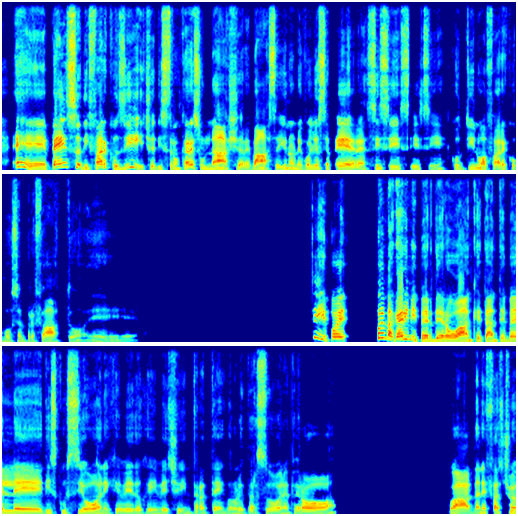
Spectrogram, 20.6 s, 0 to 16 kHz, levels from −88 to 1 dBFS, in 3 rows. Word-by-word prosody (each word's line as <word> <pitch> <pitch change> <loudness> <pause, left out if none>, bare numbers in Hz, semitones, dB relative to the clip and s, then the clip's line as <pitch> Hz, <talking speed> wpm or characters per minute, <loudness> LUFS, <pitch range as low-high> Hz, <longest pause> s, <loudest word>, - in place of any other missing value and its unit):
E 220 - +2
penso 325 +1 +6
di 235 -4 -7
far 285 +8 +3
così, 245 - -3
cioè 215 +3 -6
di 195 - -13
stroncare 220 +7 0
sul 260 -6 -4
nascere, 190 -6 +1
basta. 200 -1 +1
Io 180 - -8
non 255 -2 -6
ne 175 -3 -9
voglio 205 +8 -6
sapere. 200 -5 +2
Sì, 245 +6 -6
sì, 195 -3 -4
sì, 185 0 -9
sì, 170 0 -13
continuo 205 +6 -7
a 200 - -1
fare 195 - -4
come 160 -3 -15
ho - - -14
sempre 155 0 -13
fatto, 155 -3 -5
ehm 150 - -21 2.3
Sì 370 - +1
poi 285 0 +5 0.4
poi 455 +1 +2
magari 310 -1 +7
mi 275 -6 -2
perderò 220 -1 +2
anche 215 +4 +4
tante 200 0 -2
belle 190 -2 +1
discussioni, 190 -2 -4
che 165 0 -13
vedo 160 -1 -7
che 155 0 -13
invece 155 +3 -11
intrattengono 155 0 -12
le 155 +1 -11
persone, 160 -2 -7
però 155 -2 -2 1.5
guarda 175 -3 +1
ne 195 +2 -6
faccio 215 +3 -5
a - - -2
195 Hz, 145 wpm, -22 LUFS, 165-230 Hz, 2.3 s, magari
